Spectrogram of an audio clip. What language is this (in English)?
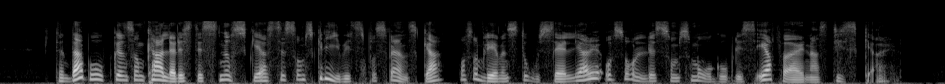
Swedish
